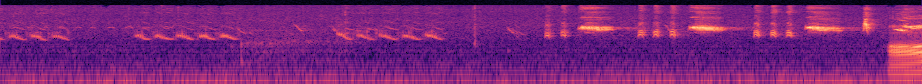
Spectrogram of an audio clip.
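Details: Northern mockingbird singing from its tree at a New Jersey reservoir edge; a wild permanent resident. Rapid repeated chirp phrases, each repeated several times before switching, then louder clear whistled notes; a man's voice cuts in at the end.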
